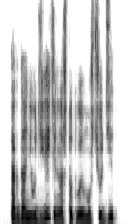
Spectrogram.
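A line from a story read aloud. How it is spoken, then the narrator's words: Grumbled. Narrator (Russian): пробурчала я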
